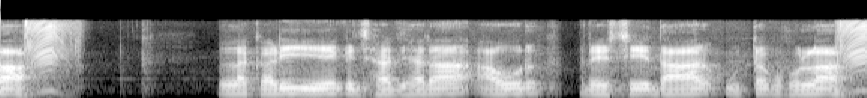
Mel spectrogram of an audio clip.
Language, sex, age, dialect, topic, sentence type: Bhojpuri, male, 31-35, Western, agriculture, statement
